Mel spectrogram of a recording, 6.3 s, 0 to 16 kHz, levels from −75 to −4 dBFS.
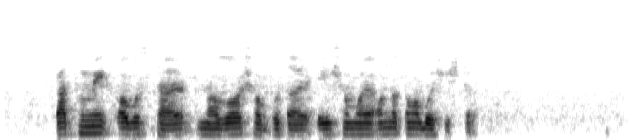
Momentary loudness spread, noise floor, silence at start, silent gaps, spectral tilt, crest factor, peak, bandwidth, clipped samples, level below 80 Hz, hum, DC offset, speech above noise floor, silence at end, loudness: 6 LU; -65 dBFS; 0.55 s; none; -12.5 dB/octave; 18 dB; -2 dBFS; 3.9 kHz; under 0.1%; -64 dBFS; none; under 0.1%; 47 dB; 1.55 s; -19 LUFS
